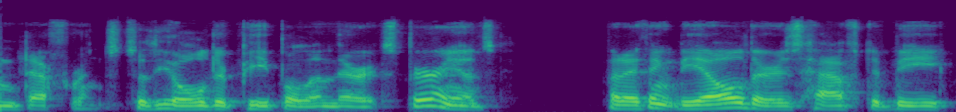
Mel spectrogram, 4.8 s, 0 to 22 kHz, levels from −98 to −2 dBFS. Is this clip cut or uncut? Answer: uncut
